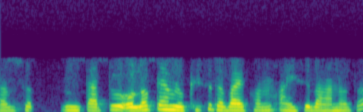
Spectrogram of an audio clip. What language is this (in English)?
Assamese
